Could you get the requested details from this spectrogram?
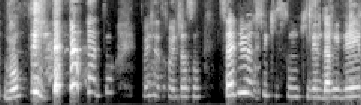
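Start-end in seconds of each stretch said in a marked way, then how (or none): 0.3-1.1 high loud laugh; burst of laughter. Real, not acted. Laughing at the game. 1.2-2.7 laughing. Real, not acted. Laughing at the game.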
